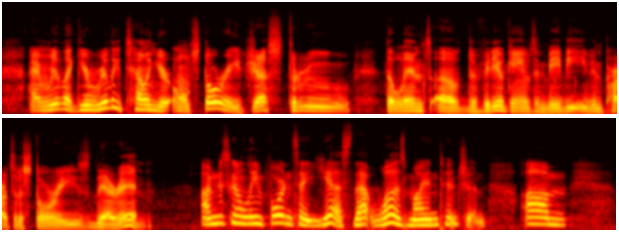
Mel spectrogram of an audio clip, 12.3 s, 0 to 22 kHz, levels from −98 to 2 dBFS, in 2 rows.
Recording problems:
muffled; very; fading above 4 kHz

